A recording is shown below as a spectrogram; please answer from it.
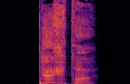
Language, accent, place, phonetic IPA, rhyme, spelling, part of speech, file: German, Germany, Berlin, [ˈpaxtə], -axtə, pachte, verb, De-pachte.ogg
- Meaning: inflection of pachten: 1. first-person singular present 2. first/third-person singular subjunctive I 3. singular imperative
